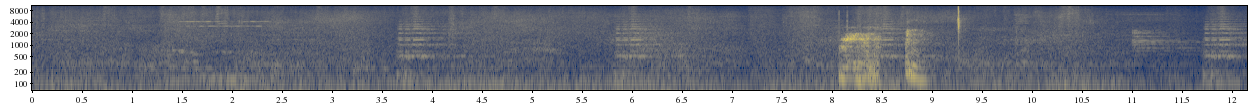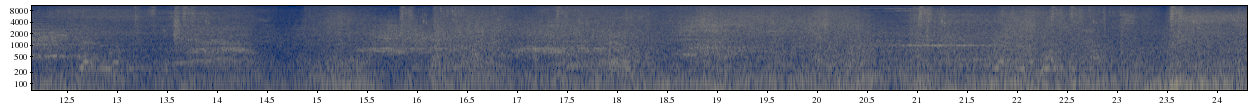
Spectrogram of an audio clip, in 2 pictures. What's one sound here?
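Spells and weapon blows crash and whoosh in a busy battle.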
